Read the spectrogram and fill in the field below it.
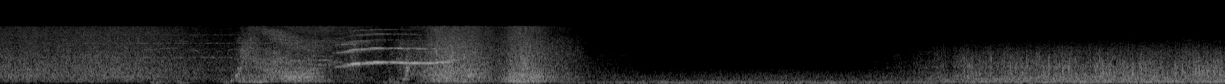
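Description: Waves wash and churn on open water.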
